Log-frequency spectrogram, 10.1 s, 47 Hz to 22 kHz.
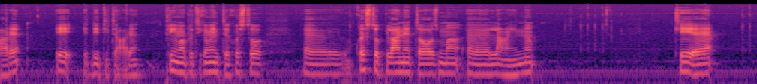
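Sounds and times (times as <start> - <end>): computer keyboard and mouse clicks: 7.5 - 8.2.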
